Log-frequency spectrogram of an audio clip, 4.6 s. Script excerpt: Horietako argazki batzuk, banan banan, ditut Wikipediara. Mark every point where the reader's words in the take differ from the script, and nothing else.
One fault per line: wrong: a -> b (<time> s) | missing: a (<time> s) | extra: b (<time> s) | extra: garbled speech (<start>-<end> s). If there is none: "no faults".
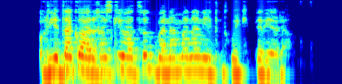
no faults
